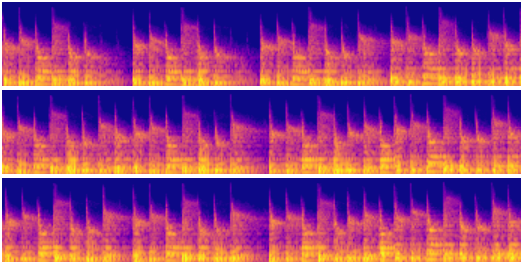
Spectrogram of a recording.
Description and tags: globe run synth
synth like u running the globe
loop, electro, synth, waldorf, electronic, arpeggio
